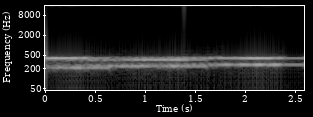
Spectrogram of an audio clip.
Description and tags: ROMAGNOLI Marine 2016 2017 hypotheticalstarship
The idea is to give the impression of a strange object movement, like a starship. The sound was made from a tone DFTM to which I applied a reversal of direction, a reverberation , while changing the speed and height (working on the bass and treble)
Selon Schaeffer:
N continu tonique
Masse: son seul tonique
Allure: vivante
Timbre: Brillant
Grain: légèrement granuleux
Dynamique: attaque douce et lente
Profil mélodique: Serpentine
Profil de masse: Calibre
science-fiction, strange, atmosphere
